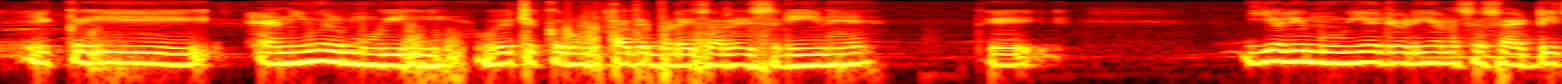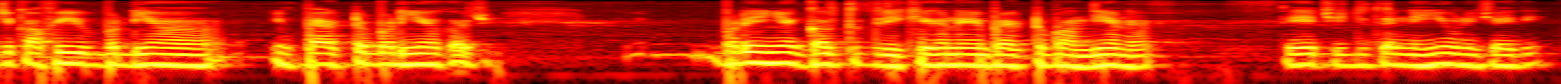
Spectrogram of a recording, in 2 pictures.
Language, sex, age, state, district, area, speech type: Dogri, male, 18-30, Jammu and Kashmir, Samba, urban, spontaneous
